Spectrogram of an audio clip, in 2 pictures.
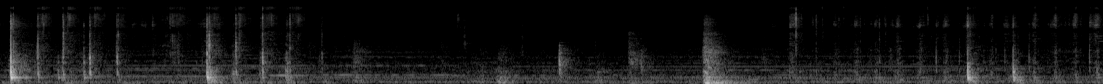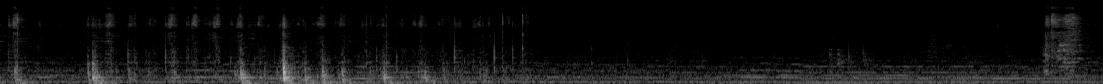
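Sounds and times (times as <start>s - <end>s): plastic scraper on metal bowl: 0.0s - 3.0s, 7.9s - 16.3s.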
